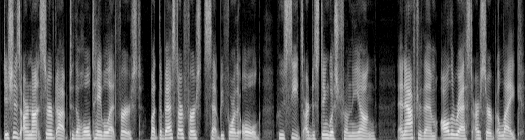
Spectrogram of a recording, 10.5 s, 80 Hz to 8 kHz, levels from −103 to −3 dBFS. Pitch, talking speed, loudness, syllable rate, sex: 185 Hz, 205 wpm, -22 LUFS, 5.8 syllables/s, female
